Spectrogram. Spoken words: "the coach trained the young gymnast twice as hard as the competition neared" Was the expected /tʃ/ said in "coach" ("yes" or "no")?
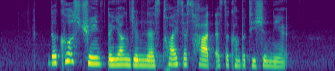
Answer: no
